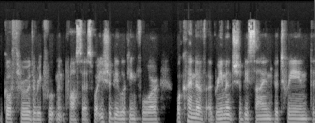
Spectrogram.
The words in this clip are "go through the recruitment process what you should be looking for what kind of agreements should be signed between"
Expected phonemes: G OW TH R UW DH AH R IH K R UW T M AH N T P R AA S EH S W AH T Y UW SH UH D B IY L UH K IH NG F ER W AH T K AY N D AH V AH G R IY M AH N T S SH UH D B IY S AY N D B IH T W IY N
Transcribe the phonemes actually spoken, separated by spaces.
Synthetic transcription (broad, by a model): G OW TH R UW DH AH R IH K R UW T M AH N P R AA S EH S W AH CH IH SH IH D B IY L UH K IH NG F ER W AH T K AY N D AH V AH G R IY M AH N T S SH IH D B IY S AY N B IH T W IY N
